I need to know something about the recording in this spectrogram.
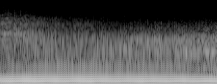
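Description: Loud DJ dance music from an outdoor sound system: the melody breaks off suddenly into a long held chord over a deep, steady bass drone, with no beat.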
